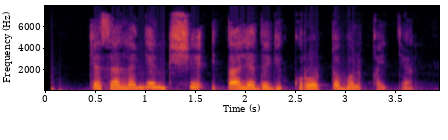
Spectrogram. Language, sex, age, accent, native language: Uzbek, female, 18-24, Farg'ona, Uzbek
